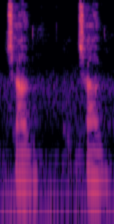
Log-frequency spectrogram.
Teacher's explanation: In the word chug, it's technically a stressed schwa, but if you were just gonna do it in a reduced way, chug, chug, versus chug.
